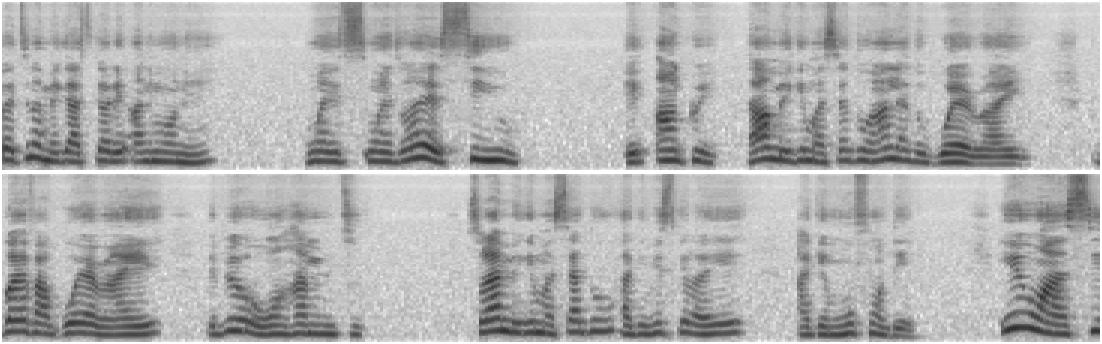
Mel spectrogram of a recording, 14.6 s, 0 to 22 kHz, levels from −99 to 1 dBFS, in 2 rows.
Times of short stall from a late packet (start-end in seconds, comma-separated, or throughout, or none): none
